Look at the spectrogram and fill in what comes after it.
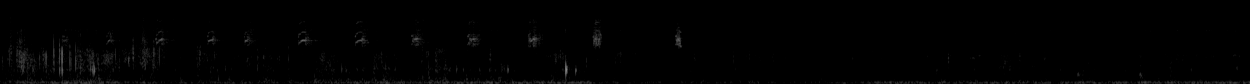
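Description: Faint woodland ambience: a few soft footsteps on the dirt path at first, then a run of about ten short, high bird chirps at roughly two a second that stops about seven seconds in, over a faint steady insect drone.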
